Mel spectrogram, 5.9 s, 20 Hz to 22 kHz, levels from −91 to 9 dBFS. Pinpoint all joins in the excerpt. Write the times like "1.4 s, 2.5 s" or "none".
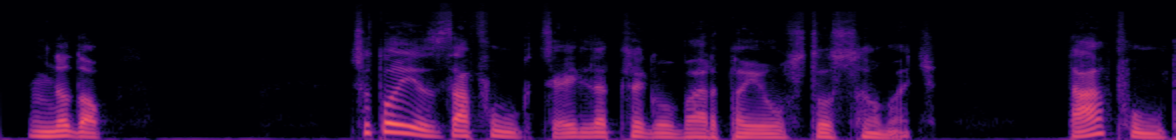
none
